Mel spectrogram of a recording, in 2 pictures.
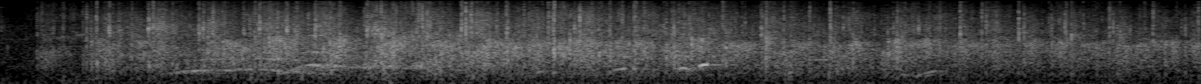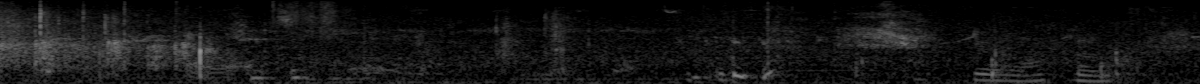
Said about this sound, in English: Can we give Dereka another round of applause?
